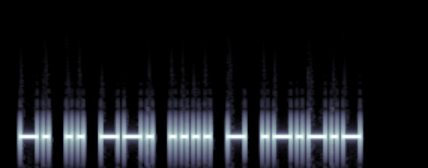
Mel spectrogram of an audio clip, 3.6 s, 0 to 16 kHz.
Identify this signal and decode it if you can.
Morse code, heard as a keyed tone, about 25 wpm, 700 Hz. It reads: NIGHT.
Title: Sentences from Top 1000 Words - Review Part 1 - 25wpm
